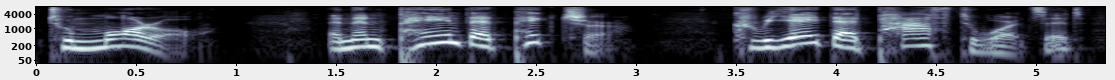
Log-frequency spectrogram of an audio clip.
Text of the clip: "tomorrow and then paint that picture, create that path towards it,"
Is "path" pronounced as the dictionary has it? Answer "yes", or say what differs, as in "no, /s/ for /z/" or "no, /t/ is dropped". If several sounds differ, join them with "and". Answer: yes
